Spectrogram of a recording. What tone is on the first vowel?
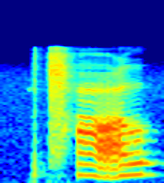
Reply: low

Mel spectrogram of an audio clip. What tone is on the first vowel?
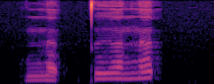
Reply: low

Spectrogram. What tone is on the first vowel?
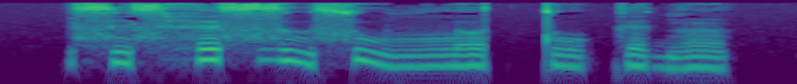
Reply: falling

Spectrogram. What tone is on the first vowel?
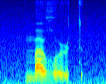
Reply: high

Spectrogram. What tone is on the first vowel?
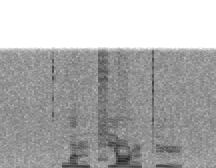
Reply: falling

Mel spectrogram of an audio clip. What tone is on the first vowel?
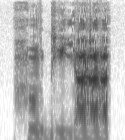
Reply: low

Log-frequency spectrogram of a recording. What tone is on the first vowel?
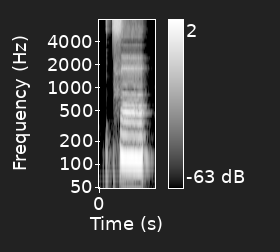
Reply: high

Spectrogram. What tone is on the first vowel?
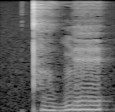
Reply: low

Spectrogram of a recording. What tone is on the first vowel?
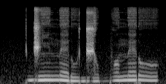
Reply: high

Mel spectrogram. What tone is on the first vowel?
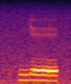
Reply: low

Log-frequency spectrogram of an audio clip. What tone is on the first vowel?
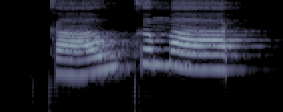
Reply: rising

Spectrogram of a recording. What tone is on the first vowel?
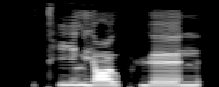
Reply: high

